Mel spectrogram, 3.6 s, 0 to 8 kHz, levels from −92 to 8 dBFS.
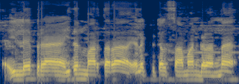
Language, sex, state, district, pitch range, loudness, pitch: Kannada, male, Karnataka, Dharwad, 110-115 Hz, -12 LUFS, 115 Hz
